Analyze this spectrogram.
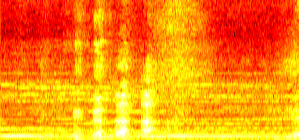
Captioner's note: laughs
